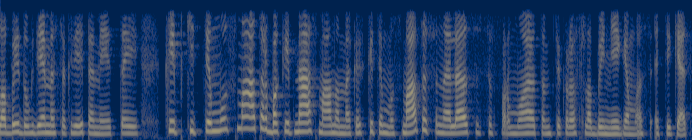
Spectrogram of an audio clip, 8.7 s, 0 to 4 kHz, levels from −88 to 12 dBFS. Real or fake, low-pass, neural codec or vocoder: real; 3.6 kHz; none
